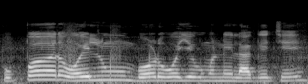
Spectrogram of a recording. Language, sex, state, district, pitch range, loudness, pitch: Gujarati, male, Gujarat, Gandhinagar, 165-195 Hz, -13 LUFS, 175 Hz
